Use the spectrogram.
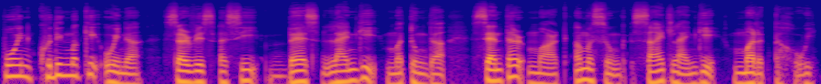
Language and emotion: Manipuri, neutral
